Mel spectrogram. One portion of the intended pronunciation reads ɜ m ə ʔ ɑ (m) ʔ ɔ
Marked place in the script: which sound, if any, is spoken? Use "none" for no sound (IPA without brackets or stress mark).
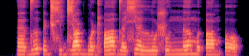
m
